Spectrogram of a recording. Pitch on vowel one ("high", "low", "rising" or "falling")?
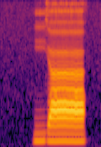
low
